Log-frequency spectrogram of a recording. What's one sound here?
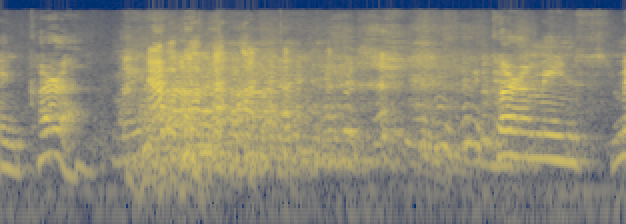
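A small audience laughs together.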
